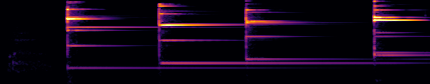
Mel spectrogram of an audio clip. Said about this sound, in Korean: 요거는 그냥, 어, 보너스였습니다. 그냥, 어, 이 답변에 대한, 예, 딩동댕동이었기 때문에 요거는 이제 정답 오답 요런 건 아니고요.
